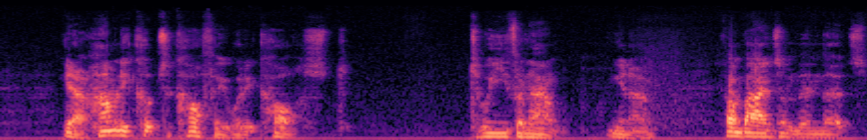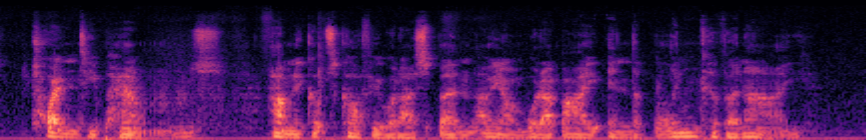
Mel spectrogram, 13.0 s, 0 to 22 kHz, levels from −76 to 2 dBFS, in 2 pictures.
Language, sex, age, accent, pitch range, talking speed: English, male, 40-59, British, 80-105 Hz, 200 wpm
